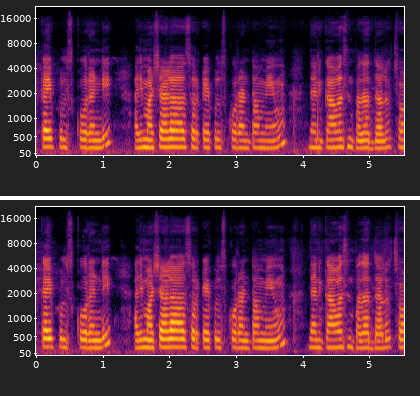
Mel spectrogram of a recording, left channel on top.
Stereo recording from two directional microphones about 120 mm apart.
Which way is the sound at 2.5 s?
35° right (ahead or behind).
